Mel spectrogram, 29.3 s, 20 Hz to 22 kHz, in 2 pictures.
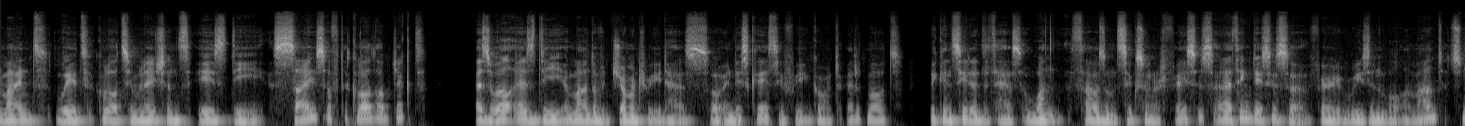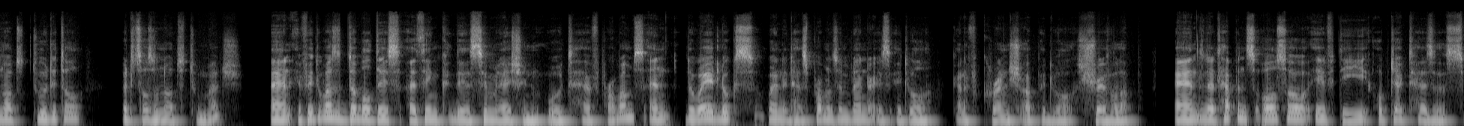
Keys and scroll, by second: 7.5 Tab, 17.1 Tab.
